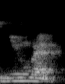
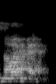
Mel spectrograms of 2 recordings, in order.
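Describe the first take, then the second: First: The first syllable sounds like 'new'. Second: The first syllable does not sound like 'new'. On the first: The speaker calls it wrong. "It is not pronounced as Newman" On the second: The speaker calls it right. "it is Neumann"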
